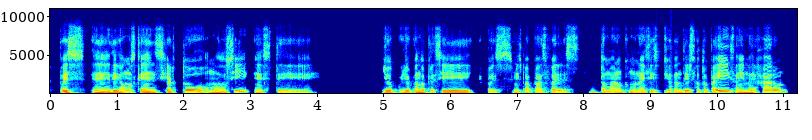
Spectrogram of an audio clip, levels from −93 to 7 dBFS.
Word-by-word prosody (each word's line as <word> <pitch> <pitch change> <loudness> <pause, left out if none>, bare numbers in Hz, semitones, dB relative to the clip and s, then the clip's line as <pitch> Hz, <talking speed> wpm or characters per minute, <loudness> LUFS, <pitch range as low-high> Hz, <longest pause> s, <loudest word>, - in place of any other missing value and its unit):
Pues, 135 0 +4
eh, 135 0 +5
digamos 145 +6 +3
que 135 - +3
en 120 -1 +3
cierto 140 +4 0 0.3
modo, 130 +3 +1
sí, 185 +9 -3
este, 115 - -8 0.9
yo 125 0 +1
yo 125 -1 -1
cuando 130 -1 +2
crecí, 125 +2 +1 0.2
pues, - - -9
mis 110 -1 -6
papás, 110 -1 -4
pues, 110 0 -3 0.3
tomaron 110 -1 -3
como 120 -2 -6
una 110 0 -3
decisión 115 +1 -5
de 115 - 0
irse 115 0 -1
a - - 0
otro - - -6
país. 185 +7 +3
A - - -2
mí 130 +1 +2
me 135 - +2
dejaron 170 +6 -2
125 Hz, 160 wpm, -20 LUFS, 115-135 Hz, 0.9 s, eh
